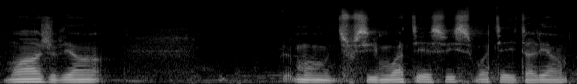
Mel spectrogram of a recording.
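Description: A man, a musician answering interview questions in a halting way. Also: lowish voice, level tone. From Switzerland. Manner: halting, with many fillers and restarts.

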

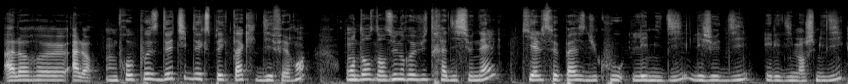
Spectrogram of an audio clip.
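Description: A woman's voice: mid-range voice, fairly quick. A woman who works as a cabaret dancer, chatty and explaining her daily routine in detail. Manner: lively, talkative explainer. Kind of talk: explaining her work in an interview.

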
